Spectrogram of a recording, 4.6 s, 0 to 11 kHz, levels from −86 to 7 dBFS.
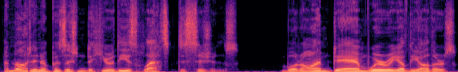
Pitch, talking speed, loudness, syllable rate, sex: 125 Hz, 220 wpm, -17 LUFS, 5.9 syllables/s, male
